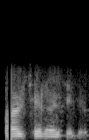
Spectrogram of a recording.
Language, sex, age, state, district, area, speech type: Malayalam, male, 60+, Kerala, Wayanad, rural, conversation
